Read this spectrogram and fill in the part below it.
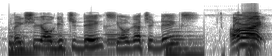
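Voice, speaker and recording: Creaky, hyped-up frat-bro gamer guy. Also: extremely high pitch, normal speed, lo-fi sound. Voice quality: voice strained from yelling. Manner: loud excitable frat-bro talk, frequent whoops and exclamations. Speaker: let's play streamer. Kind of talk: gaming commentary, casual and slangy. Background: game music and sound.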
